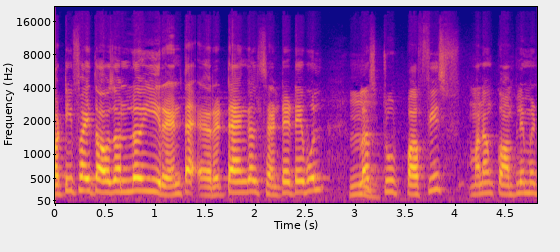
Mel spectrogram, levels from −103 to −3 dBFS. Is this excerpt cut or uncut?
uncut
